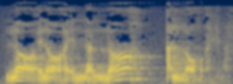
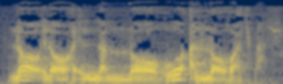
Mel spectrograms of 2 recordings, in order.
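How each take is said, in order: First: Final vowel is dropped and the glottal stop sounded. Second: Final vowel is kept and the glottal stop sounded. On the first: "وصل بکنه ما قبل الله اکبر را با سکون و ذکر همزه" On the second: "وصل به حرکت بکنه با ذکر همزه"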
